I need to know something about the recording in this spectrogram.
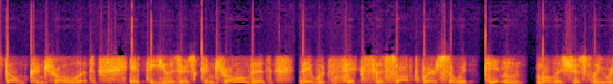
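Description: A man talking continuously, his voice thin and narrow as over a telephone line.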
